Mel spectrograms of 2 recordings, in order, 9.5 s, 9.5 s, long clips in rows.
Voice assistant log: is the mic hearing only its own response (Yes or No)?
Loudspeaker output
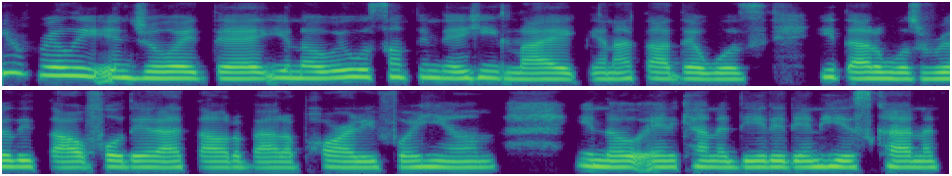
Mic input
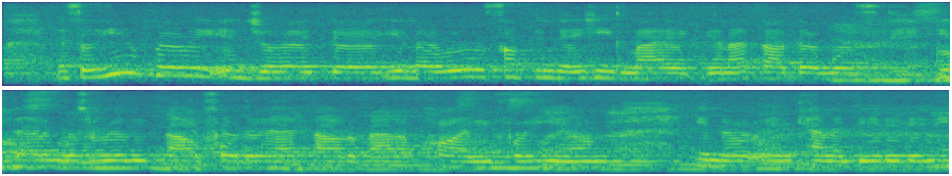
No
